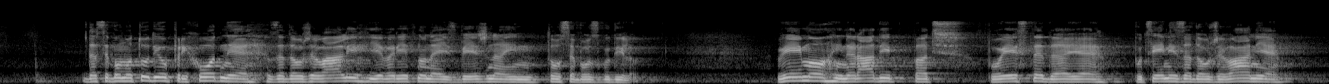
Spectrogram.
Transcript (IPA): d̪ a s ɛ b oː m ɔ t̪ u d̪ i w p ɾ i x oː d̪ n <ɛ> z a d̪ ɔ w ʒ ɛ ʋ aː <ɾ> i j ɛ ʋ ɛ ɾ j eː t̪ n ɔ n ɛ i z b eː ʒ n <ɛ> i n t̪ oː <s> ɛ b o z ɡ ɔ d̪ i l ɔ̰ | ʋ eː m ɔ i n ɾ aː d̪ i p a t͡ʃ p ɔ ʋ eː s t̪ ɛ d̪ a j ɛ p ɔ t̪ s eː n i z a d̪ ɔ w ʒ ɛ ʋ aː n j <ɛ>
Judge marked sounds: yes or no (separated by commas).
yes, no, no, yes, yes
